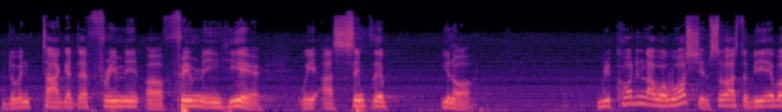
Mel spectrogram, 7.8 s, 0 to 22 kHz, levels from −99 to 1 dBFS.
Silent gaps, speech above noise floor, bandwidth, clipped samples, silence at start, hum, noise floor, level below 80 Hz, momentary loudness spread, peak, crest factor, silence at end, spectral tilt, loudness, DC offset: none; 28 dB; 15.5 kHz; under 0.1%; 0 s; none; -61 dBFS; -50 dBFS; 9 LU; -14 dBFS; 20 dB; 0 s; -5.5 dB/octave; -33 LUFS; under 0.1%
